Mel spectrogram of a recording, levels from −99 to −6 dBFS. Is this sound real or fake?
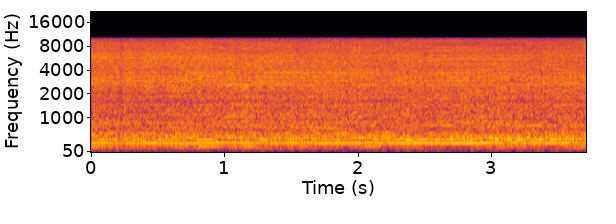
fake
